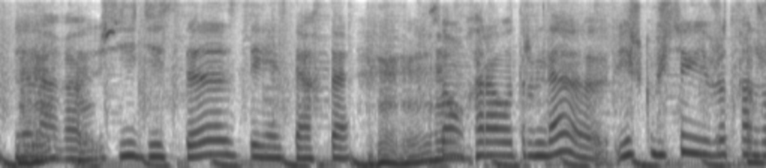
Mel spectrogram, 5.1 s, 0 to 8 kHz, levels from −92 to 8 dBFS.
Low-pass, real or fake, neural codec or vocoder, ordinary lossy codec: none; real; none; none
